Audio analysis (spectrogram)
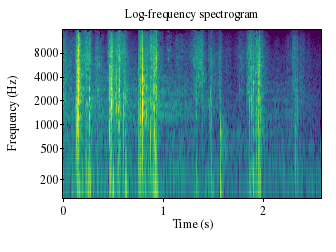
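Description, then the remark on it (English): A deck of cards being shuffled for a card reading, several quick riffling bursts of papery flutter in an uneven rhythm, with brief pauses and a soft tap between them. No one speaks. “I'm gonna move my mic so that you guys don't get full shuffling noises action from me, because I know that it's kind of an irritating noise.”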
